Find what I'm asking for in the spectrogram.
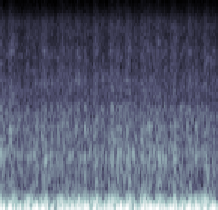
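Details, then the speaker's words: Vehicle with an unresolved ignition misfire, foot off the gas, low vacuum: low, lumpy idle that never settles, uneven beat with slight surging; running rough, owner suspects a misfire or timing fault. "She gets lumping. She's lumping. She's pumping, but she's smoothing out a little bit. She's running rough. Going real rough."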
